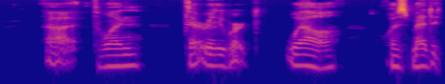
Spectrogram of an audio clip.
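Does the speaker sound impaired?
Yes: ALS; weakness and fasciculations at onset.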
